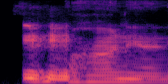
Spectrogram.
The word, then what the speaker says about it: Ohanian: Ohanian, yes.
